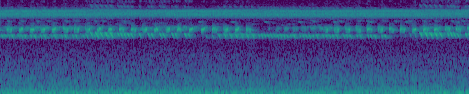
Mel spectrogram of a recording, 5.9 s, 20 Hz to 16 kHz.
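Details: Beside autumn rice fields full of ripe ears, insects chirp in rapid pulsed series, one run pausing near the third second before resuming, under a steady piercing high trill; ZOOM H1essential recording with soft low background noise.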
